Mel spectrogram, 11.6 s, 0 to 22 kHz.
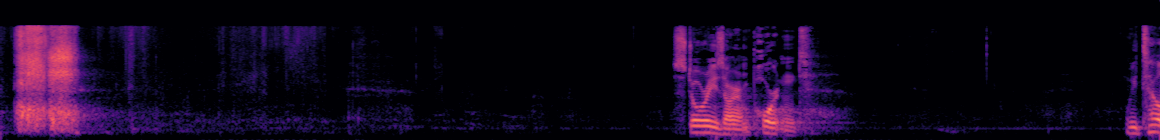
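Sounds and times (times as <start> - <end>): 
nose blowing: 0.0 - 1.0
speech: 6.9 - 8.2, 11.3 - 11.5.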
